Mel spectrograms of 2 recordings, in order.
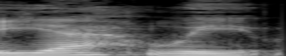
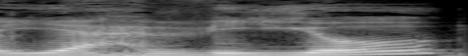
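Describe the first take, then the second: First: یهوی said "yah-VEE", ending on a long i; damma dropped. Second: یهویو said "yah-VI-yo", ending in a short o; damma on final ya. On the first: Teacher showing the form after the rule, shortened "yahvi". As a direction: close یهوی on ee with no yo. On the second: Teacher showing the underlying form, full "yahviyo". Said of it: "ضمه از یا میفته". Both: Shown as a demonstration.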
